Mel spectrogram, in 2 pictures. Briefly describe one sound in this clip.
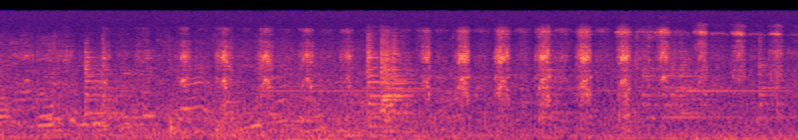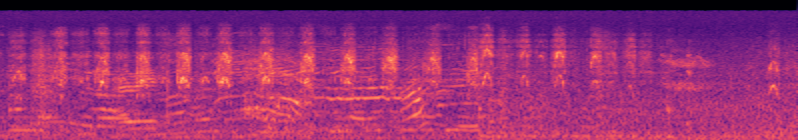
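A small hammer taps rapidly on metal.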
